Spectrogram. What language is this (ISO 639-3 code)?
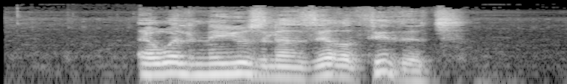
kab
